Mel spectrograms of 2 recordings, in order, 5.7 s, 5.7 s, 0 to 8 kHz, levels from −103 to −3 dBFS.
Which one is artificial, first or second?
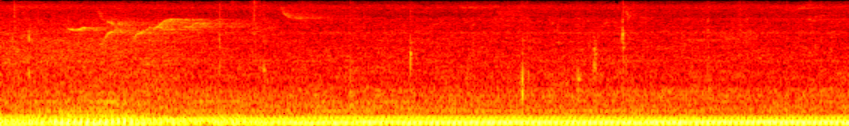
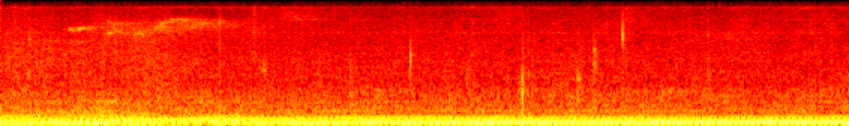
second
